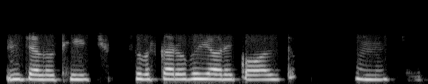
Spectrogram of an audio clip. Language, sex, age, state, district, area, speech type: Kashmiri, female, 18-30, Jammu and Kashmir, Budgam, rural, conversation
